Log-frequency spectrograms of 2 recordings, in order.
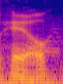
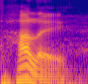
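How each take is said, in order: First: The name is said with an English pronunciation. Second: The name is said with a Hawaiian pronunciation. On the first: It is the surname's usual English reading. "I'm assuming you pronounce that Hale" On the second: It is the Hawaiian word meaning home. "here in Hawaii, that's Hale. It means home"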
